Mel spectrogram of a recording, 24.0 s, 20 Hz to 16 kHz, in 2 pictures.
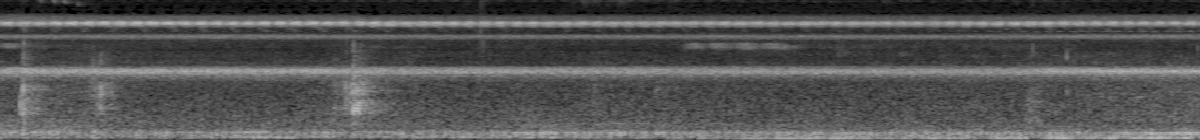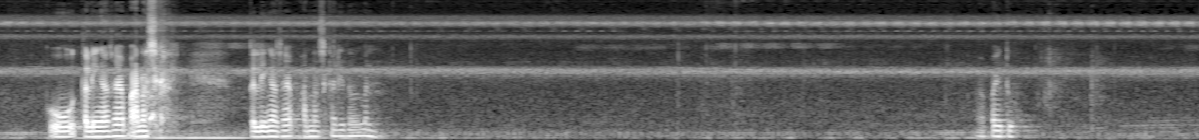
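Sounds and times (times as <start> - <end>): crickets trilling: 0.0 - 23.9
faint pulsing chirp: 12.5 - 15.8.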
